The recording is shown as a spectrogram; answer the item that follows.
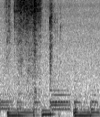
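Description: Quiet background music with soft held chords that change every half second or so, with a faint rustle of a paper slip being unfolded in the first second.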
